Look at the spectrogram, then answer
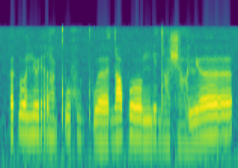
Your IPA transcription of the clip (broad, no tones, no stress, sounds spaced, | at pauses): ə ɠ ʊː n ʉ r ɑ̤ kʷʼ i xʷ ɑ̤ kʷʼ əː d ɑ p ʊː ŋ i d ɑ̤ ʃ ɑ̤ lʲ əː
